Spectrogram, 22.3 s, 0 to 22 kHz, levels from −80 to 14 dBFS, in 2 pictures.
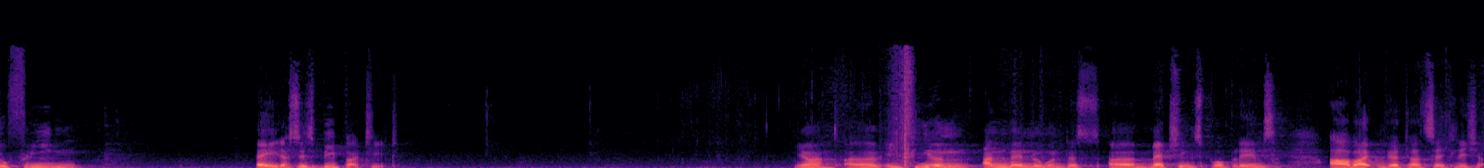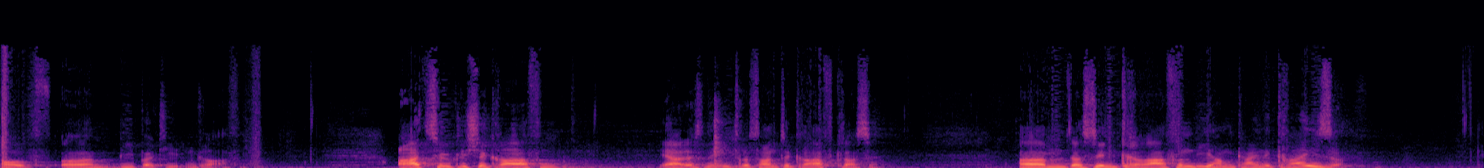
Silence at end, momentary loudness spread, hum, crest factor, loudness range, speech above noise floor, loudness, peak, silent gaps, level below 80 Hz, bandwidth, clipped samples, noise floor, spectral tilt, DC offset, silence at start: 0.8 s; 14 LU; none; 20 dB; 6 LU; 35 dB; -20 LUFS; 0 dBFS; none; -46 dBFS; 16 kHz; under 0.1%; -54 dBFS; -7 dB/octave; under 0.1%; 0 s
